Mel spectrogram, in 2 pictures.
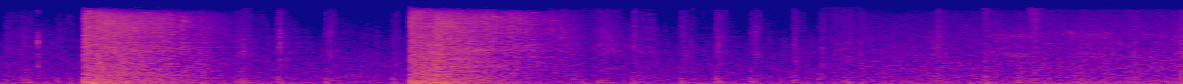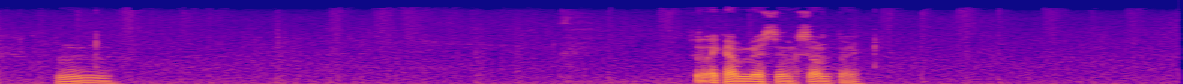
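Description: Footsteps tread on stone and grass.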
